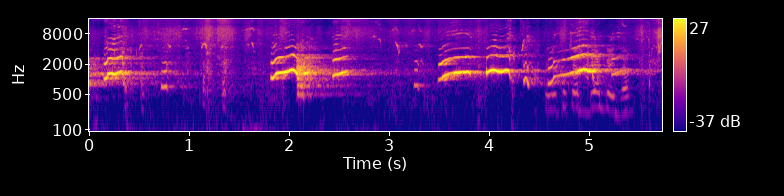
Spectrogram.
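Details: A husky gives a run of expressive vocal whines and yowls, each rising sharply then sliding and wobbling, in bursts about every second with brief quieter gaps.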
